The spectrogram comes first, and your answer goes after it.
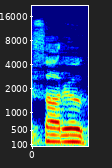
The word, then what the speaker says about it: fado: I think it's pronounced fado. Yes. Oh, yes. I've been to fado concerts, been to fado restaurants, been to, yeah.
